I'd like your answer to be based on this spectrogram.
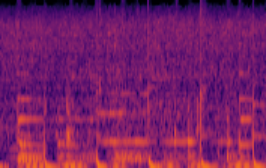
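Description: Baguio beans frying in a hot pan with pork, a steady close sizzle with repeated stirring scrapes every half second or so, no voices.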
